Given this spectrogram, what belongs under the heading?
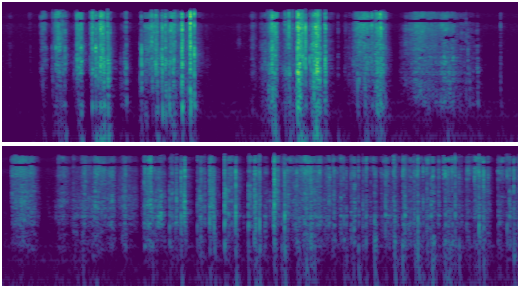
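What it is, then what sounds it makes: Foam bath loofah. A white ruffled foam bath loofah is scratched with long nails close to the microphone, then squeezed. Dry, bright scratching and rustling comes in irregular bursts, louder early on, then settles into a steady stream of fine crackling.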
